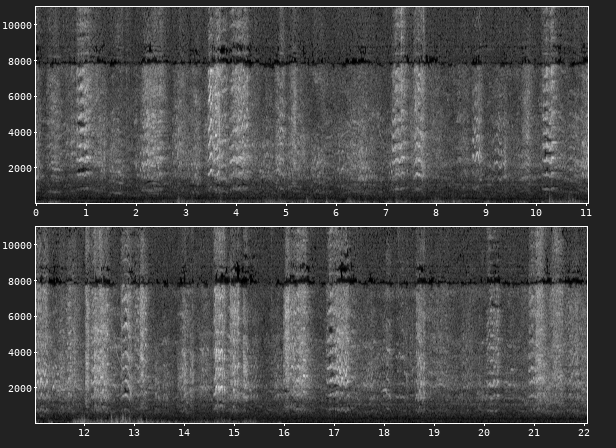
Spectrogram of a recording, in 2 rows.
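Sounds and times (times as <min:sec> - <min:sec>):
low rumbling background noise: 0:00.0 - 0:15.9
Major Mitchell's cockatoo giving harsh trembling screeches: 0:00.0 - 0:22.0.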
